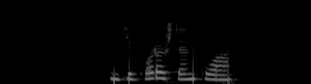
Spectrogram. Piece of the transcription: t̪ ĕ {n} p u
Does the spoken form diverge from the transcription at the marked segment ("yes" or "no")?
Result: no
